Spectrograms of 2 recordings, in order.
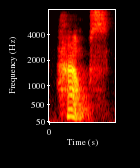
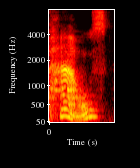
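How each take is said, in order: First: The final sound is a voiceless s. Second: The final sound is a voiced z. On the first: It is a noun. "if it's a noun or an adjective, we use the voiceless S" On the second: It is a verb. "if it's a verb, we use a voiced Z"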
